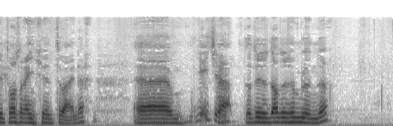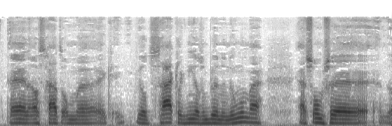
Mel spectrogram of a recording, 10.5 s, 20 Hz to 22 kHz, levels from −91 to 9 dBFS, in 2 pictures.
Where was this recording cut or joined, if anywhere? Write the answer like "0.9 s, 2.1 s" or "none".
9.1 s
